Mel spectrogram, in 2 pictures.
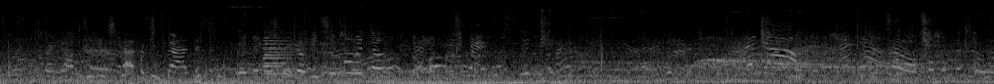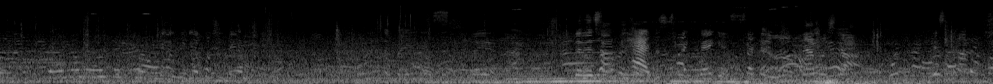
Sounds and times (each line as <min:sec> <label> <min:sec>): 0:00.0 walk 0:15.9
0:00.0 crowd 0:19.8
0:00.0 traffic 0:19.8
0:16.5 walk 0:19.8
